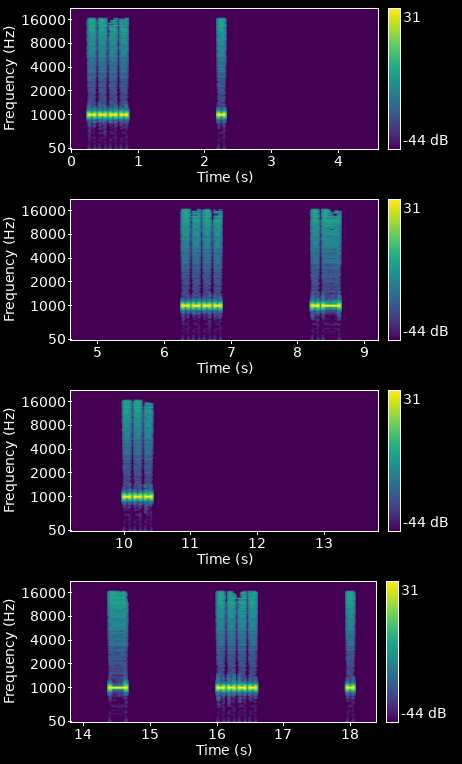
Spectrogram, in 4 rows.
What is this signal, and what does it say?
Morse code, heard as a keyed tone, about 15 wpm, spaced as for 5 wpm, 1000 Hz. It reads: HE HAS THE
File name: qotdfiles / 5wpm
